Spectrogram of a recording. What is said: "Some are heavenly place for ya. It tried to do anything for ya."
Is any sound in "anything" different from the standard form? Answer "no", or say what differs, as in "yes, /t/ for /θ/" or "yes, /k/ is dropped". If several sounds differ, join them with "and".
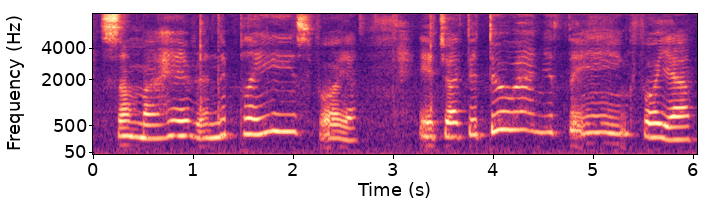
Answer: no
